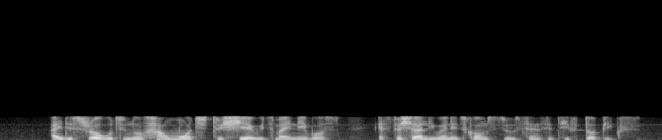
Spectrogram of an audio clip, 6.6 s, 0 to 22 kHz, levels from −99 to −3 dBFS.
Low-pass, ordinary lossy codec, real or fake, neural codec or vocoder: 3.6 kHz; none; real; none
